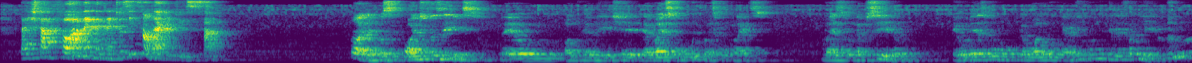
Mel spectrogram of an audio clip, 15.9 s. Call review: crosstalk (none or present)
none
